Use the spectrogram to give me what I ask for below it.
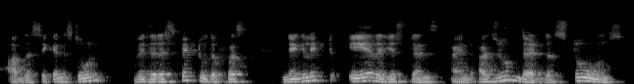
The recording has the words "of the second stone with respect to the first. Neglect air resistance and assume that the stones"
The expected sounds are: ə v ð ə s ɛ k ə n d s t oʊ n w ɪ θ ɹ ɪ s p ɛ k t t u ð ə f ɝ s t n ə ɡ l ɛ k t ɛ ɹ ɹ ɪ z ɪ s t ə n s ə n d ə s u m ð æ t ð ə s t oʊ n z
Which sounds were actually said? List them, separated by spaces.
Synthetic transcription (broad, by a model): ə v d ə s ɛ k ə n d s t oʊ n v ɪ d ɹ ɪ s p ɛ k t t u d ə f ɝ s t n ə ɡ l ɛ k t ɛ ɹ ɹ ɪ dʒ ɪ s t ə n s ə n d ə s u m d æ t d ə s t oʊ n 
